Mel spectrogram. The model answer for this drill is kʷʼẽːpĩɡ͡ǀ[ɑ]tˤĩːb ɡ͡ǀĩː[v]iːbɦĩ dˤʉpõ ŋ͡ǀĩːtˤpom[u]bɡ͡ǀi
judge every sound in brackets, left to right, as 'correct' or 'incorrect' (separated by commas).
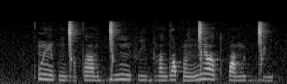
incorrect, incorrect, incorrect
